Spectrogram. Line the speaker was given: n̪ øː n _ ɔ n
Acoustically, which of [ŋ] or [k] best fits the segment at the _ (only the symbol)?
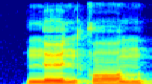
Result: k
